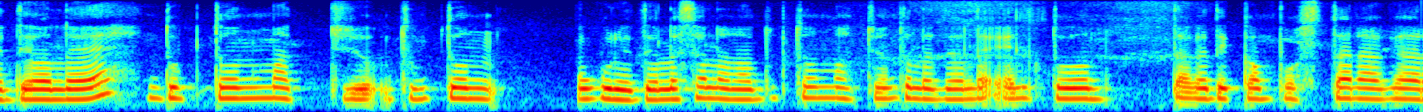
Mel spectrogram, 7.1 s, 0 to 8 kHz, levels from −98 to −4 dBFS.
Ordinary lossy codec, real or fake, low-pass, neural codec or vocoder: none; real; none; none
